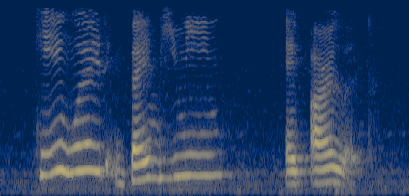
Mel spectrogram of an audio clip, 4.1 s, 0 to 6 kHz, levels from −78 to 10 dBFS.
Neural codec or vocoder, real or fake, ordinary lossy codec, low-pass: codec, 24 kHz, 0.9 kbps, WavTokenizer, medium speech release version 1; fake; none; 5.4 kHz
